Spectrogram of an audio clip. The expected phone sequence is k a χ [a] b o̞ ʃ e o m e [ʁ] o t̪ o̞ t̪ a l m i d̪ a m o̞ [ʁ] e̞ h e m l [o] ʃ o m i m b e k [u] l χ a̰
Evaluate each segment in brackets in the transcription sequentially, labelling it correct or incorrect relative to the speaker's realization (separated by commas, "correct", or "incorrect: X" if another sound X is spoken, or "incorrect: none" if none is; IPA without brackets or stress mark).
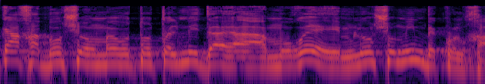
correct, correct, correct, correct, incorrect: o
